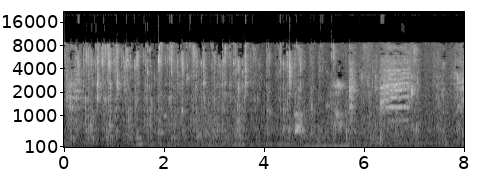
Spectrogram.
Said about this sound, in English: Here, cool, cool water. Look at that, how cool. Yeah. Yeah. Yeah, not me, the water. The water. It's cool, huh, Solo?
